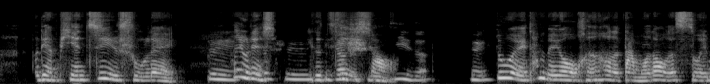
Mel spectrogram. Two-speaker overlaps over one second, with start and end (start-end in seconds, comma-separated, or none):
2.3-4.0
